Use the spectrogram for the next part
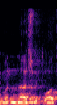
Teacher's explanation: یہ غنہ ہے، نون مشدد ہے، ادغام شمسی مع الغنہ ہے۔ شین کو جلدی اور معروف پڑھیں گے، طا پر پڑھیں گے، 2 حرکات لمبا کریں گے، اس کا کھڑا زبر بھی پر ہے یعنی الف۔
